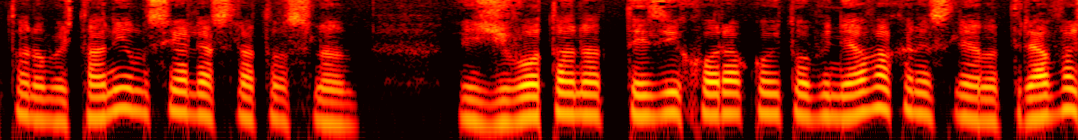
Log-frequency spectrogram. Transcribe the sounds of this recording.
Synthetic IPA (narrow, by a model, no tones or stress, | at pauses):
t̪anabɐʃt̪anijamusialɛjsːɐlat̪uʋɐsːɐlam | iʒivɔt̪ənat̪ɛzixɔɾakoit̪oːbvinjavaxanɛslɛnɐt̪ɾʲjabva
